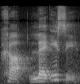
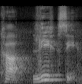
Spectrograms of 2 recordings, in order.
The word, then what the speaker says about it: Khaleesi: You might have noticed that I pronounced it as Khaleesi, not as Khaleesi. This is because in Dothraki, when you have two vowel symbols next to each other, there's a gap between them.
